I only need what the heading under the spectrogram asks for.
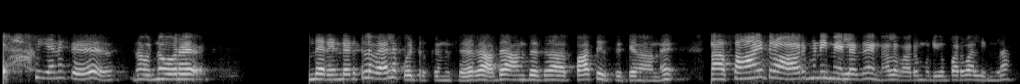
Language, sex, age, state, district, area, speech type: Tamil, female, 30-45, Tamil Nadu, Krishnagiri, rural, conversation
